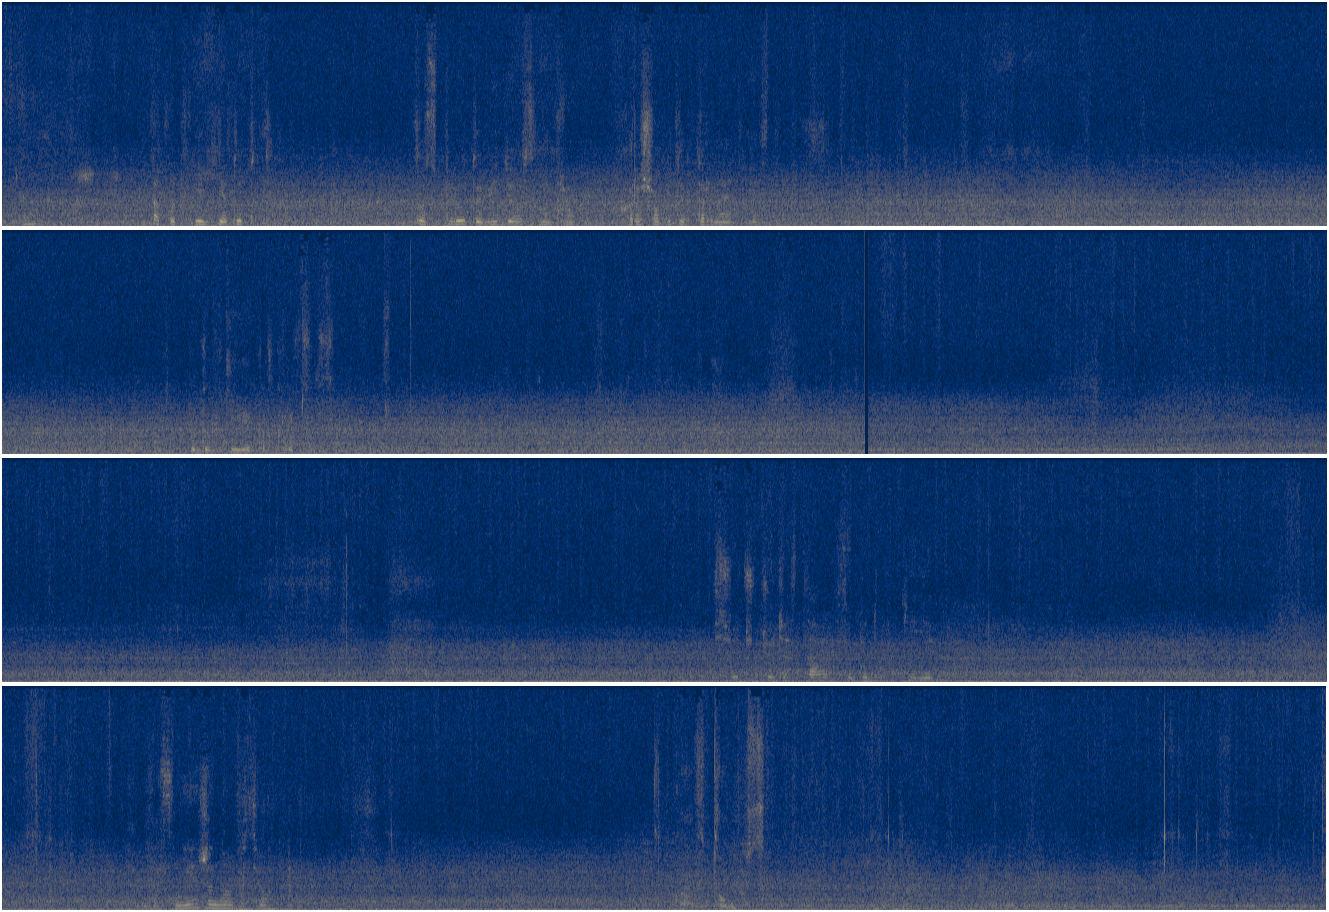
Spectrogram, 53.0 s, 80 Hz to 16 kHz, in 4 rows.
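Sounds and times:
bus low rumble: 0.0 - 52.9.

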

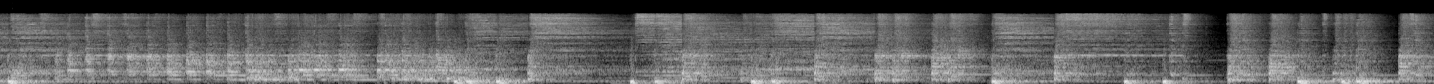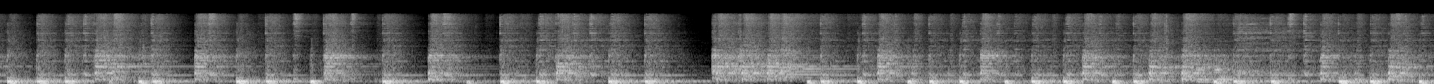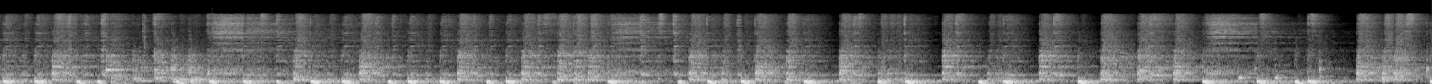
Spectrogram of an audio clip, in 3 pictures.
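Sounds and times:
drum solo: 0.0 - 43.0
washing cymbals: 3.4 - 13.4.

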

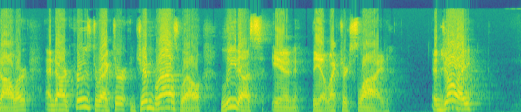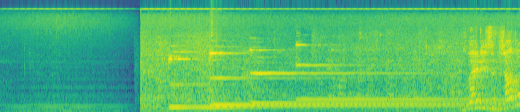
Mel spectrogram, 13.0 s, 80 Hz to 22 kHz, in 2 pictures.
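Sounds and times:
faint hum: 6.2 - 12.4
tape hiss: 6.3 - 13.0
electronic keyboard chime: 8.3 - 13.0.

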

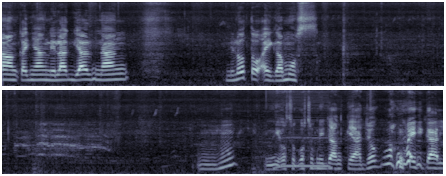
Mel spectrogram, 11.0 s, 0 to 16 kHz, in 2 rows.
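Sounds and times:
rooster crowing faintly: 5.6 - 7.0.

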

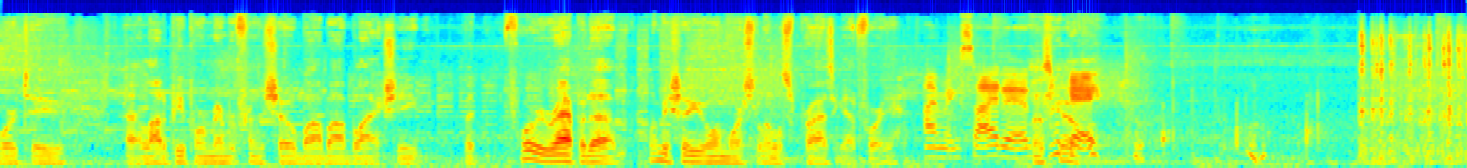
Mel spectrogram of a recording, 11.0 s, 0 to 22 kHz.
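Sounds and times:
radial engine running: 0.0 - 11.0.

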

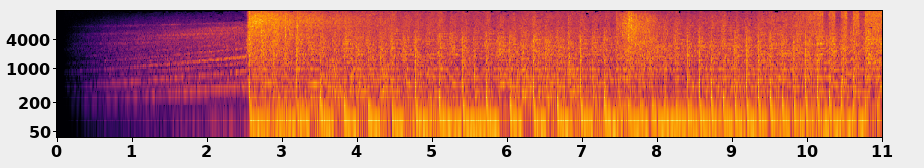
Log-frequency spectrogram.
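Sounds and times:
synthesized riser tone: 0.1 - 4.0.

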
